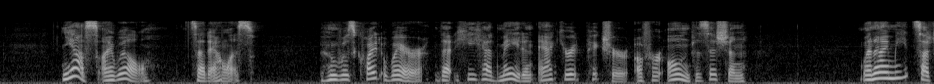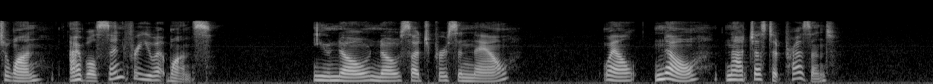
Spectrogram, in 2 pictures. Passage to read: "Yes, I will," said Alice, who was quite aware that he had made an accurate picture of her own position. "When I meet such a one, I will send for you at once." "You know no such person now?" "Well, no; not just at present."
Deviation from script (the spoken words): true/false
false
